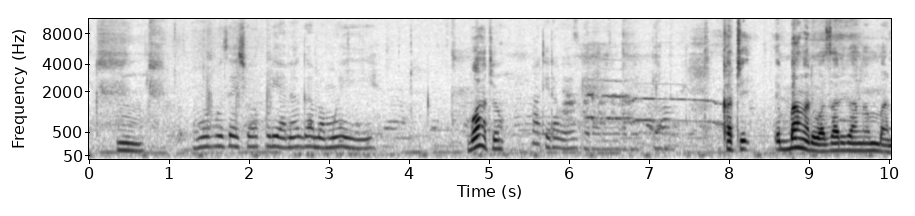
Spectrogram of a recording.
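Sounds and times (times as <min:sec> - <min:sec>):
rooster crowing: 0:05.9 - 0:08.2.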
